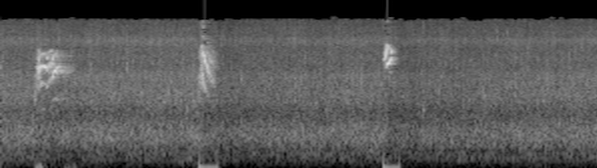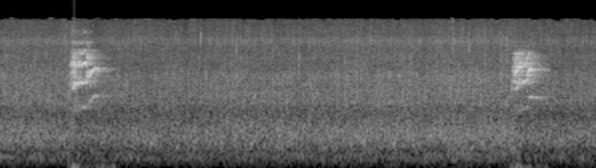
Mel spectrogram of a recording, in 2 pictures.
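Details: A female Double-collared seedeater (coleiro) gives short, high chirps at irregular intervals, about five in nine seconds, over a steady rush of falling water. The recording of her calling with waterfall sound is meant to stimulate male coleiros.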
